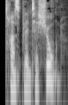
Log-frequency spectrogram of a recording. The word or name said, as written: transplantation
